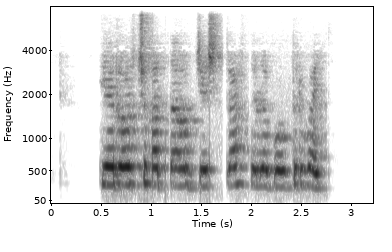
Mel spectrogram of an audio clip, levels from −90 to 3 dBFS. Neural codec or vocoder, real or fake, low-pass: none; real; 7.2 kHz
